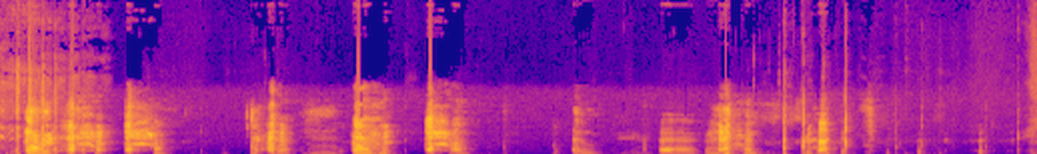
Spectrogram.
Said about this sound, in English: sorry, I just cut the cough out.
